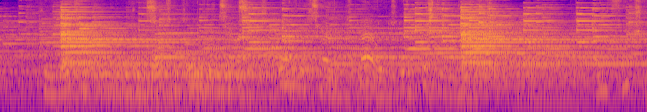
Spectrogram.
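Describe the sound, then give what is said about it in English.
Wedding bells ring out steadily and loudly after a brief quiet start, their overlapping metallic tones building into a dense, sustained peal with wavering, voice-like tones beneath. “Hear the mellow wedding bells, the children bells.”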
